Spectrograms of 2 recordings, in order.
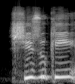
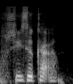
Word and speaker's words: Shizuka: Shizuki, am I saying it right? No, Shizuka. Shizuka.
